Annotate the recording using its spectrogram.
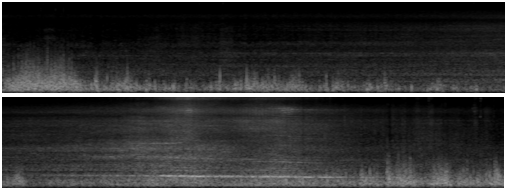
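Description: Electric RER commuter train approaching and pulling into the platform, its rumble building over the second half, with a steady tone that falls slightly in pitch for about three seconds near the end. Wind buffets the microphone at the start.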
